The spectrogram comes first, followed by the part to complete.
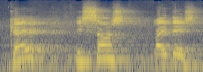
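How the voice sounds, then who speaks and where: A young man from Argentina and Denmark gives a casual, friendly talk to an audience in a museum hall. His voice sits a bit high and he speaks easily, with fillers. The room is echoey and there is a faint hum behind him. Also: unhurried. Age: young adult. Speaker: museum intern presenting a talk. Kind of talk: informal public presentation.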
